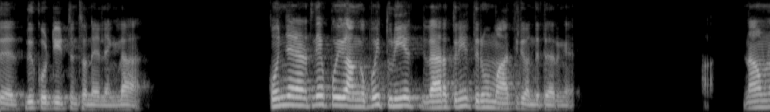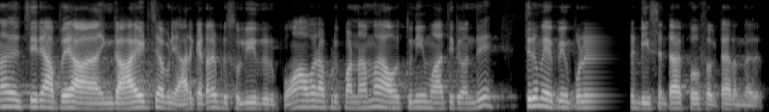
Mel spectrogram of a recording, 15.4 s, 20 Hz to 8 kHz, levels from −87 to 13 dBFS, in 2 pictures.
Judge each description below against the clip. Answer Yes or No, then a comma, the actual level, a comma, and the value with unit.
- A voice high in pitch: No, medium, 150 Hz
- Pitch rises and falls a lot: No, average, 4.3 semitones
